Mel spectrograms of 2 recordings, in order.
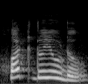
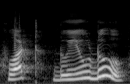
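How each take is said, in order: First: Said in the usual way. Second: What do you do said very slowly, word by word; slow teaching demo; slow, spelled-out model phrase. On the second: Shown as a demonstration. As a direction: drag each word out for learners to copy.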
